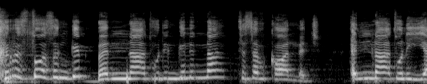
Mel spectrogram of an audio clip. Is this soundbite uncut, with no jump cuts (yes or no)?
no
